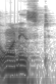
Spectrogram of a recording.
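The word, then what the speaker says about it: honest: যদি হবে যদি হয় তখন বসবে এন এখানে উচ্চারণ হচ্ছে অনেস্ট তাহলে এইচ এর মত হয়নি হ এর মত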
